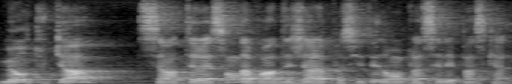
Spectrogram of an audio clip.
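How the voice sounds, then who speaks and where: Through audible room echo and noticeable background noise, a man at medium pitch speaks with fairly even intonation. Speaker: math and physics tutor. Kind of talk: tutorial. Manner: casual, conversational.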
